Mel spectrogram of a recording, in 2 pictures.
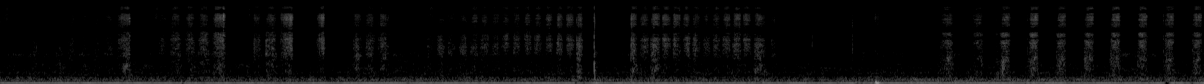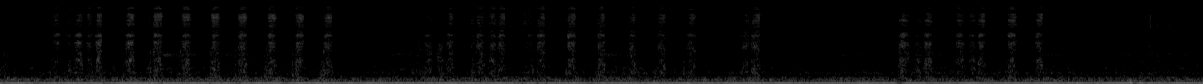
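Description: A hand-held nail file rasping back and forth across the ends of clear plastic nail tips, shaping the extensions. The strokes come in quick runs with short pauses between them.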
